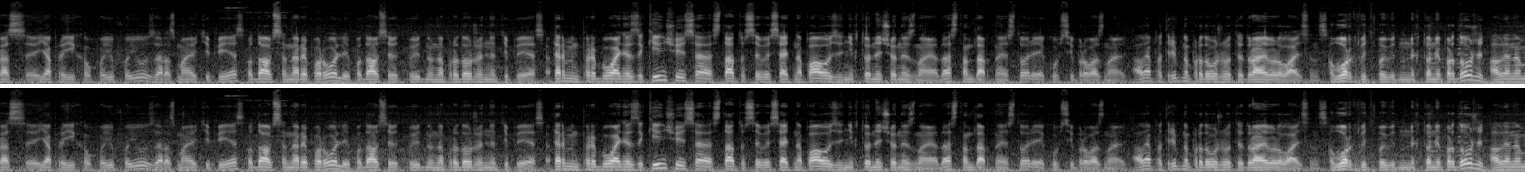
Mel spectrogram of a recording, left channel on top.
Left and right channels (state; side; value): normal; both; correlation 0.79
